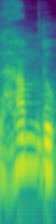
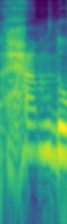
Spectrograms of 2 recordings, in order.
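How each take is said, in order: First: The h is a plain, light breathy h. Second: The h is a deep, tense throat h. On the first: The speaker calls it wrong. "95% লোক আমরা ভুল করে উচ্চারণ করে থাকি" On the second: The speaker calls it right. "ওখানে বড় হা, ওখানে আলহামদু বলতে হবে।"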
